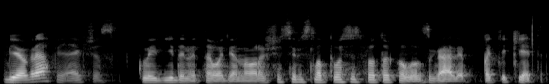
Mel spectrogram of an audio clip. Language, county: Lithuanian, Šiauliai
